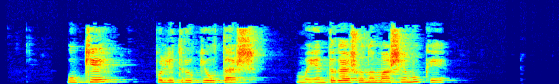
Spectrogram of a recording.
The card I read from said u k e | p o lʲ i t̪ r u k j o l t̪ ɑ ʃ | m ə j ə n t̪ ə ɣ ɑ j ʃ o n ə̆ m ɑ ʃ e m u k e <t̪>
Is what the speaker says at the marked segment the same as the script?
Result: no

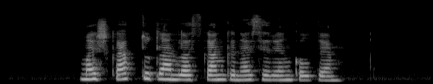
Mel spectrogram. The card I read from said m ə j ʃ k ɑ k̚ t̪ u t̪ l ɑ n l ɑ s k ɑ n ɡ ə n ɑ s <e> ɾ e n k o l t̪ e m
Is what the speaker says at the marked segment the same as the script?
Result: yes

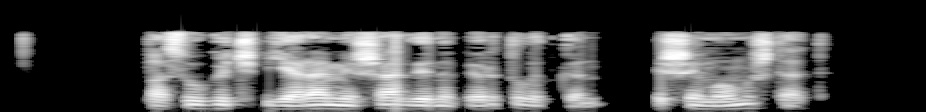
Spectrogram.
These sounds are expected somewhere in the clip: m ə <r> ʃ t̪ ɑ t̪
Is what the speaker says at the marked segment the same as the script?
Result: no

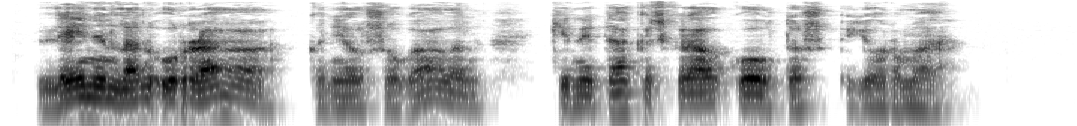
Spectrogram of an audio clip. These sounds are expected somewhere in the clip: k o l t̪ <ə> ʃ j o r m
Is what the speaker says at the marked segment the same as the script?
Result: yes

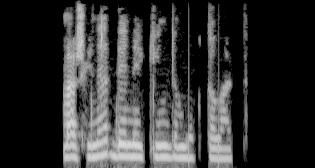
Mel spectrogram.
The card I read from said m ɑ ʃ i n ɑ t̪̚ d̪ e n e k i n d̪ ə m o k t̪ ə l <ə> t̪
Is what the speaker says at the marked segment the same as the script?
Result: no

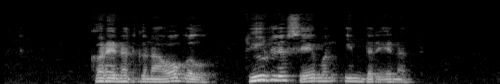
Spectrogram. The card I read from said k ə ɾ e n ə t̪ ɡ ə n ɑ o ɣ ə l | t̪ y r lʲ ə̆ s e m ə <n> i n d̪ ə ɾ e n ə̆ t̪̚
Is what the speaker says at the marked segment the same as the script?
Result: yes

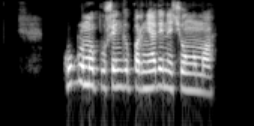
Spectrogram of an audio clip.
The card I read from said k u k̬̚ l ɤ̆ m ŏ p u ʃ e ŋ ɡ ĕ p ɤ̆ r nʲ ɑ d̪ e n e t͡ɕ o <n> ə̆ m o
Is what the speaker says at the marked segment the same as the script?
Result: no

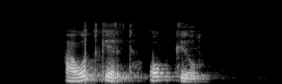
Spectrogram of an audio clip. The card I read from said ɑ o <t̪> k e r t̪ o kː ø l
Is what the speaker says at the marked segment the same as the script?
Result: yes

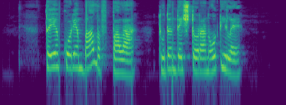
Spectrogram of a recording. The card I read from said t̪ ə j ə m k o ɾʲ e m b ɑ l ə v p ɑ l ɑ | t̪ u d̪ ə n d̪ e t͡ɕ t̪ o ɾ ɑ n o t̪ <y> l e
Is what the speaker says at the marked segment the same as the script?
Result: no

